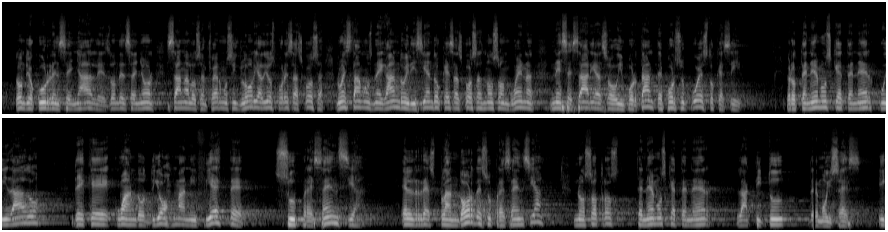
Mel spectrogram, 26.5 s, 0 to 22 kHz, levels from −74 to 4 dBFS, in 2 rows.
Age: 50-69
